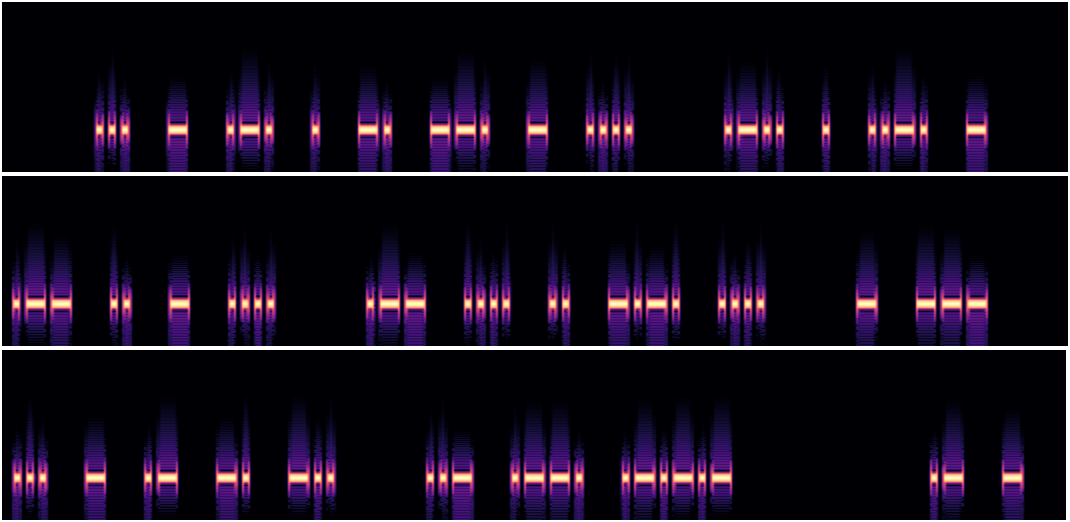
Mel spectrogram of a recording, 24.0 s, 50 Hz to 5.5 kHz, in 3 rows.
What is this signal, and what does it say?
Morse code, heard as a keyed tone, about 25 wpm, spaced as for 18 wpm, 700 Hz. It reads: STRENGTH LEFT WITH WHICH TO STAND UP. AT
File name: Pinocchio / Pinocchio ch2 12 25 ik1hge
